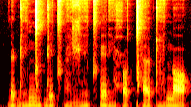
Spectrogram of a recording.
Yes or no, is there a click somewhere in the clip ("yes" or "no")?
yes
